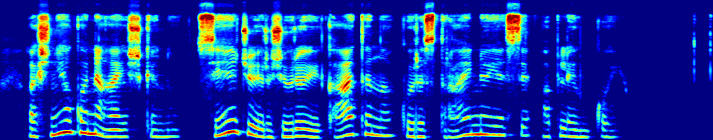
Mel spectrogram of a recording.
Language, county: Lithuanian, Klaipėda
